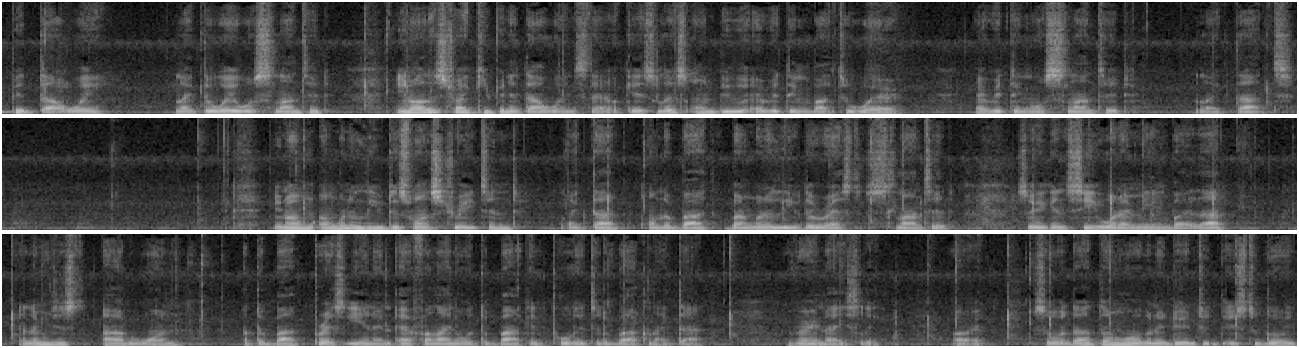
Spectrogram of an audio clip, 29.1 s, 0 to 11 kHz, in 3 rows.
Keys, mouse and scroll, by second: 2.5 scroll up 2, 9.2 ctrl+z, 9.4 scroll down 2, 10.7-11.3 scroll up 2, 11.8 ctrl+shift+z, 16.8 a, 17.1 z, 19.2 scroll up 1, 20.7 ctrl+r, 24.2 shift+click, 24.4 middle click, 24.4 scroll down 2, 24.6 z, 25.0-26.8 middle drag, 26.8 scroll up 2, 26.9-29.1 shift+middle drag, 27.9-28.3 scroll up 2, 28.3 z.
